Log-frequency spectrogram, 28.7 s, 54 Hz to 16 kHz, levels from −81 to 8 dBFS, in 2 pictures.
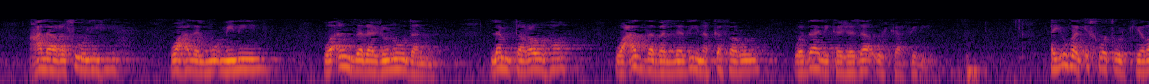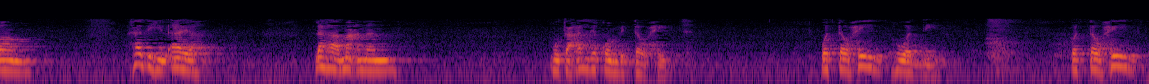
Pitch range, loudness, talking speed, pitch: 125-145 Hz, -28 LUFS, 55 wpm, 135 Hz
